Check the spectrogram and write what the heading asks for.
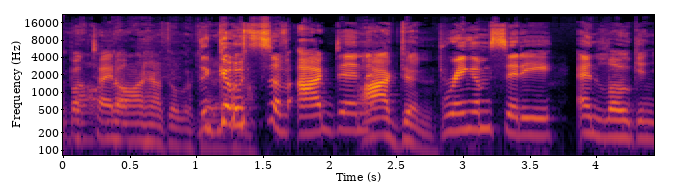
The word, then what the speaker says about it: Ogden: also has a book called The Ghosts of ogan Ogden I said it wrong I said something weird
